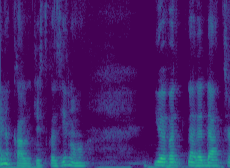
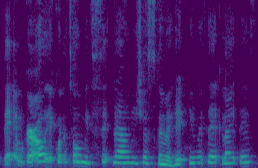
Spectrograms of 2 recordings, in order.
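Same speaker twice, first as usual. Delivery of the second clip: much higher, mock-exasperated; incredulous, half-joking complaint; retelling her inner reaction in a high annoyed voice; 13 semitones higher than usual. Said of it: "kind of a little bit annoyed".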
